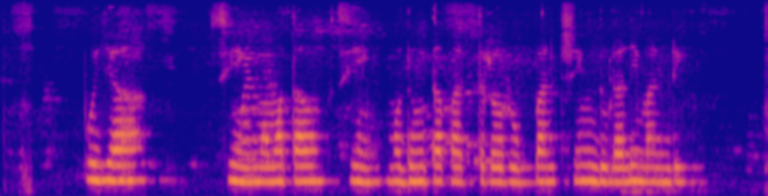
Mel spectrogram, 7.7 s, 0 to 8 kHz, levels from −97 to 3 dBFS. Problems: background sounds at intervals, background conversations at intervals, echo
